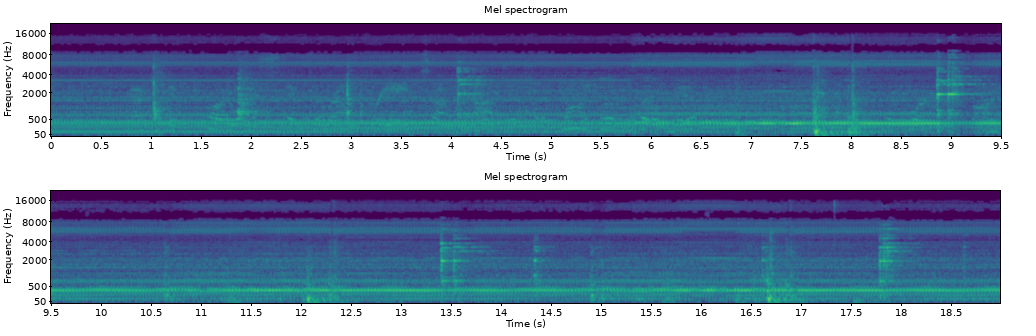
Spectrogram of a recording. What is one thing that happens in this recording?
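Metal clanks sharply as a machine punches and shears steel.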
